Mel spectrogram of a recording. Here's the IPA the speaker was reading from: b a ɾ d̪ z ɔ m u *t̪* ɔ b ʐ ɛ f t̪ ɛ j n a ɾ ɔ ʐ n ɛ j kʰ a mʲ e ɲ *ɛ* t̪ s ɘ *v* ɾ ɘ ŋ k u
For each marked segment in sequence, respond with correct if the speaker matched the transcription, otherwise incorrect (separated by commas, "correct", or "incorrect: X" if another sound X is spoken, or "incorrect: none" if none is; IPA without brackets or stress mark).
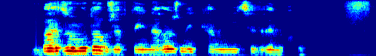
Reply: incorrect: d̪, incorrect: i, correct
